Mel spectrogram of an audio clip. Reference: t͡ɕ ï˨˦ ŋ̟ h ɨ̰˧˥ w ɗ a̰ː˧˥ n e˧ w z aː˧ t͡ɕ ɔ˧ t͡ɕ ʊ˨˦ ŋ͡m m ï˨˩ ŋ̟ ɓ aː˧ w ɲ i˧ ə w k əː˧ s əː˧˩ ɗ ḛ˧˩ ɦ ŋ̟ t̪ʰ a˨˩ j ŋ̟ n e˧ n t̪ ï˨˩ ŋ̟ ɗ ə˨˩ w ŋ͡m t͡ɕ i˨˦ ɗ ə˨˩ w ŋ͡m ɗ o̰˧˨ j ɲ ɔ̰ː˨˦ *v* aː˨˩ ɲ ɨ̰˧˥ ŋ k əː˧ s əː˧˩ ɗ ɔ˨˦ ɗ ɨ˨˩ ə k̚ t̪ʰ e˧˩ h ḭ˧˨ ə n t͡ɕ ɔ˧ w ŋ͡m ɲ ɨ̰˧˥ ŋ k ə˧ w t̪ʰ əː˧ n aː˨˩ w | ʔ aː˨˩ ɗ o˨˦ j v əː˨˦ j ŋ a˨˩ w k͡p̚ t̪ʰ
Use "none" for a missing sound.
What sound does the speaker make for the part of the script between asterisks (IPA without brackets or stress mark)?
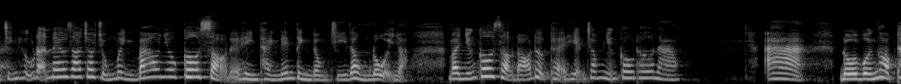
v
